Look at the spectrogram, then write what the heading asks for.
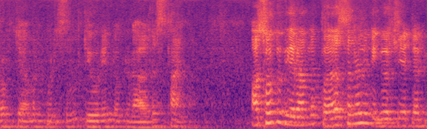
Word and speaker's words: Dahlke: Paul Dahlke. So even though we pronounce as Paul Dahlke, when we speak English, the correct name is Paul Dahlke.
